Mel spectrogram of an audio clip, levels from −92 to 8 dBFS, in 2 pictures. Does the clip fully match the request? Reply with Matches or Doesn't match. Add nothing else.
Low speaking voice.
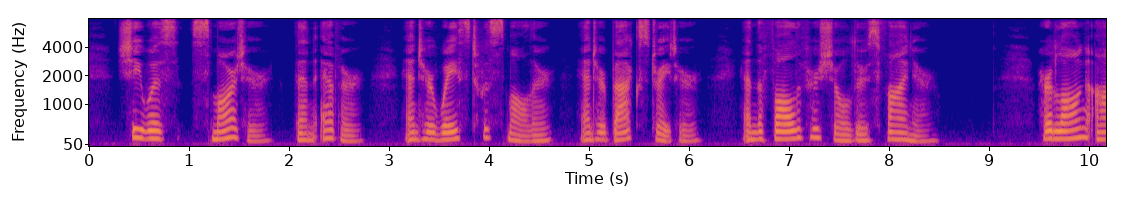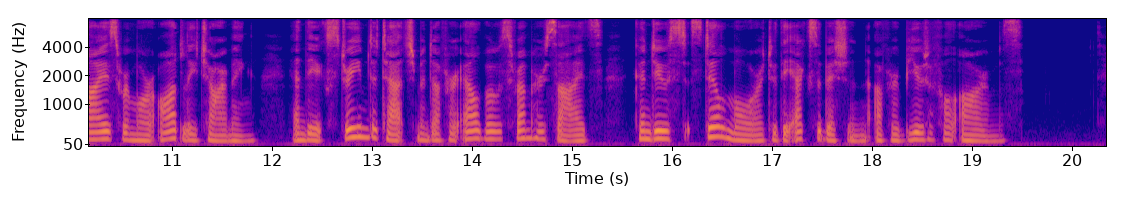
Doesn't match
